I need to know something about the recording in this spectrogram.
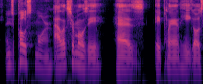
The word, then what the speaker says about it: Hormozi: Hormozi?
